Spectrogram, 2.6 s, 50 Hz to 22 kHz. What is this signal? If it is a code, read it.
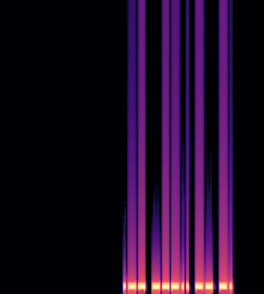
Morse code, heard as a keyed tone, about 47 wpm, 700 Hz. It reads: W8MN
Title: USA Call Signs - 4 Characters - 2x Character Spacing - 50wpm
